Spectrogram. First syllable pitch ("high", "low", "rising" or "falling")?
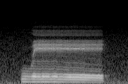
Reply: falling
